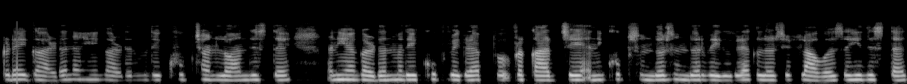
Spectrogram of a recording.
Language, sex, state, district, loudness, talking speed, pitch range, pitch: Marathi, female, Karnataka, Belgaum, -22 LUFS, 130 wpm, 205-215 Hz, 210 Hz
